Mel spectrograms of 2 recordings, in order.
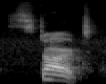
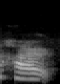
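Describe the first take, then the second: First: "start" said with a crisp st and a falling tune, a touch louder as the fix; corrected word. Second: "heart" said with a clear h and the vowel of heart, in place of start; slip of the tongue. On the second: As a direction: blurt "heart" by mistake, the h sound where the st should be. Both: Real, not acted. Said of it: "not heart, start".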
